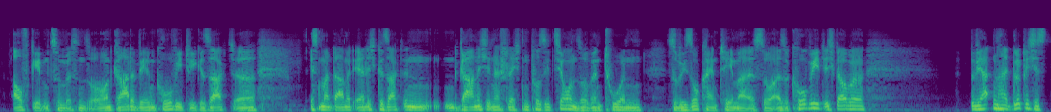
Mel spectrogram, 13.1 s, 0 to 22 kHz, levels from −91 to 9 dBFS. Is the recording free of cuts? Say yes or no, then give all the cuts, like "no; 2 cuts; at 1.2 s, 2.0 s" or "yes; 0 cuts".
yes; 0 cuts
